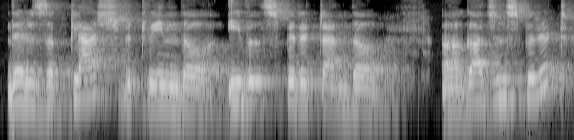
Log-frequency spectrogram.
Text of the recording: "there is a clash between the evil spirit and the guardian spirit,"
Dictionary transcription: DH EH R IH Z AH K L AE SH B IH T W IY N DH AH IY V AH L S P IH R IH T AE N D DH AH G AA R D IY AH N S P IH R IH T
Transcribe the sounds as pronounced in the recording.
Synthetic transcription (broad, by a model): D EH R IH Z AH K L AE SH B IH T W IY N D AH IY V AH L S P IH R IH T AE N D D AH G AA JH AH N S P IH R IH T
